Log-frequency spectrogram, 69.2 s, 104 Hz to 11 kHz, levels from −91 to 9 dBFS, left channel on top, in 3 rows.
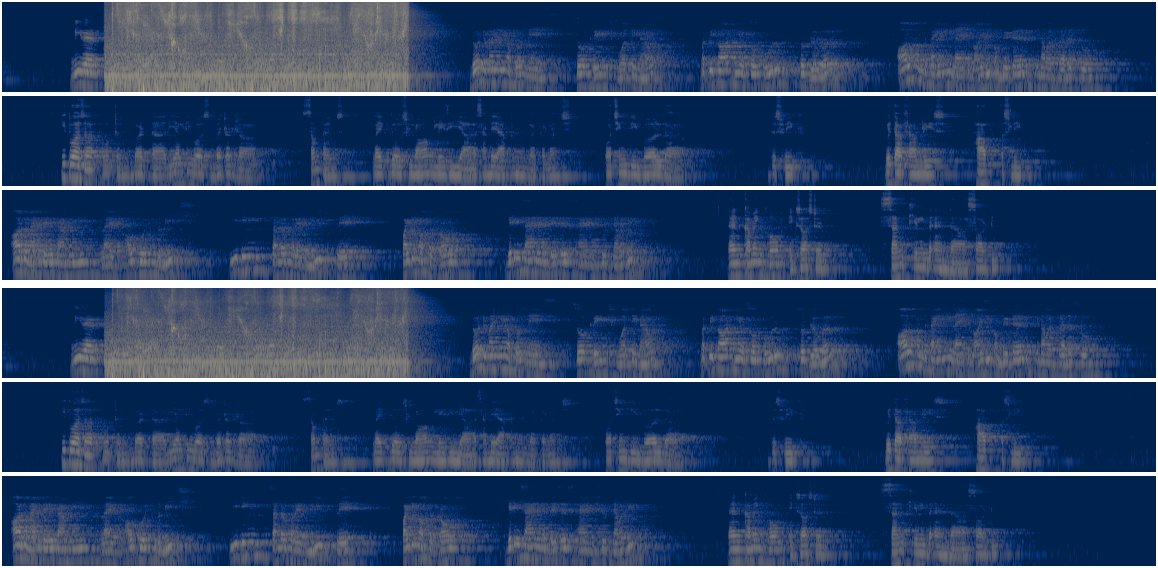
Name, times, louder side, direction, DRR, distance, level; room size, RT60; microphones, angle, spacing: voice 1, 1.4-2.0 2.3-4.6 5.1-6.1 24.3-28.2 29.1-29.9 30.5-34.5 35.1-36.8 38.4-39.1 40.7-41.9 42.5-43.5 60.7-62.7 63.7-66.2, left 1 dB, 45° left, 6 dB, 1.7 m, -52 dB
Hands, 2.0-8.1, left 8 dB, 70° left, 0.5 m, -30 dB
voice 2, 9.4-11.0 11.4-13.1 14.0-15.6 15.9-16.7 17.9-21.8 46.3-49.9 50.7-53.2 54.2-55.3 56.2-58.8, equal, 30° right, -2 dB, 2.3 m, -51 dB
25.5 x 21.5 x 8.9 m, 2.3 s
head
